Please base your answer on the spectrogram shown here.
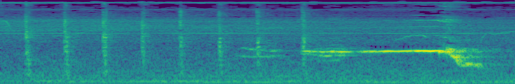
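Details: Green pigeon chicks, nine days old, being hand-fed at dawn; a series of soft clicks, then one long level whistle that falls away at its end.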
